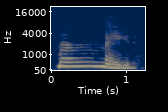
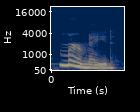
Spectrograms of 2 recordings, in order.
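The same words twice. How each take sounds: First: "Mermaid" stretched into two high, even beats; syllable by syllable. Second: Said in the usual way. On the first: Shown as a demonstration. Teacher showing two syllables, "Mermaid" drawn out in two. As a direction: draw out both syllables of "Mermaid". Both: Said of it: "Two syllables".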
